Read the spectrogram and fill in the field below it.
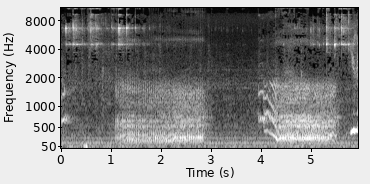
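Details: Miniature Pinscher puppy, 2 months old, meets a Dachshund of 1 year 6 months; two drawn-out rumbling growls with a pause between, the second opening with a sharp descending whine.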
